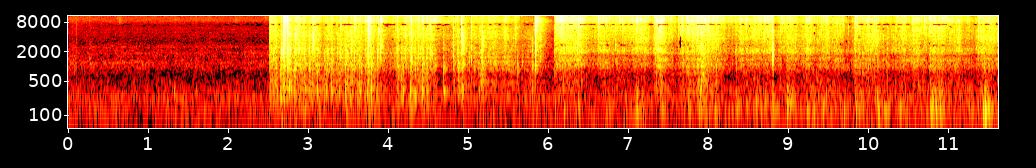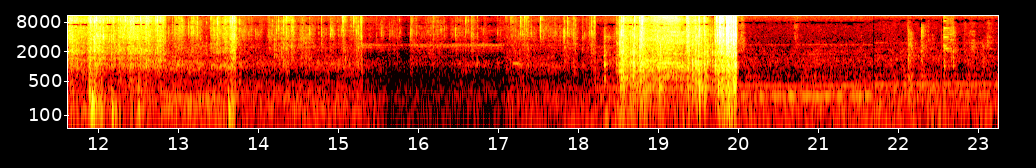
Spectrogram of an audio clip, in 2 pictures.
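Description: Thin disposable plastic gloves crinkling and rustling as gloved hands mix rice with canned tuna and mayonnaise in a stainless steel bowl. The crinkling runs for about ten seconds, then stops. After a quieter stretch, another short burst of rustling comes near the end.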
